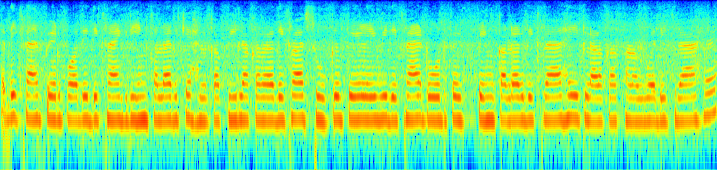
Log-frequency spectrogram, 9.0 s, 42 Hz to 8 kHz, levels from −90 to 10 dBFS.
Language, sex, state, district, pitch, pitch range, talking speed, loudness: Hindi, female, Bihar, Samastipur, 200 Hz, 195-205 Hz, 255 wpm, -13 LUFS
